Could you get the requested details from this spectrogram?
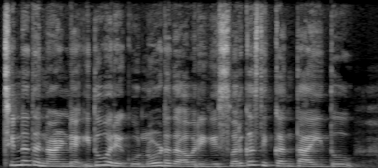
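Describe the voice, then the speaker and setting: A woman narrating a devotional story from a script, lifting her voice for the characters' lines. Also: moderate pace. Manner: expressive, voices characters' lines with a raised pitch.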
